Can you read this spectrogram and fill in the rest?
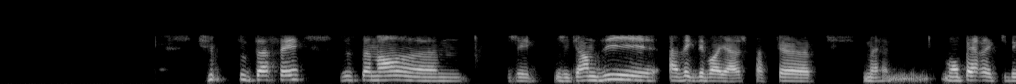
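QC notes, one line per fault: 2.04–5.88 s and 7.36–9.99 s, AMR rate drop: the speech turns rougher, buzzier and more synthetic, then clears. This fits the mobile codec falling from 12.2 to about 5.9 kbps, with fewer bits for the pulse excitation. On a spectrogram the narrowband ceiling stays fixed at 4 kHz and the waveform shows no gap, but the harmonics blur and the formant detail coarsens within each span.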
